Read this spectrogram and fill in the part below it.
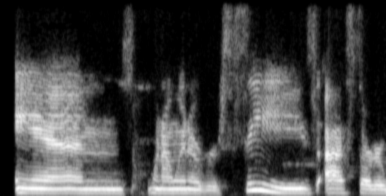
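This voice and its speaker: A woman speaks with a Southern accent. Her pitch is very deep and low. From US South, Appalachia (Galax, Virginia). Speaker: baker and singer. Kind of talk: casual chat.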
